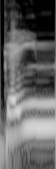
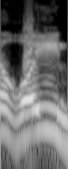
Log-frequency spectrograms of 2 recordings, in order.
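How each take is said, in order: First: "غین" as a thin hard-g "gain"; wrong thin ghain. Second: "غین" thick and rounded, like "ghoin"; heavy ghain. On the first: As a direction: flatten "غین" into an everyday "gain". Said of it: "یہ غین نہیں ہے". ("غین" کا باریک، غلط تلفظ) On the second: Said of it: "اور موٹا کریں گے". ("غین" موٹا کر کے) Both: Shown as a demonstration.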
